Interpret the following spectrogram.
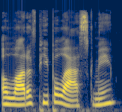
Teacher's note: the first thing I noticed is this T is a flap T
